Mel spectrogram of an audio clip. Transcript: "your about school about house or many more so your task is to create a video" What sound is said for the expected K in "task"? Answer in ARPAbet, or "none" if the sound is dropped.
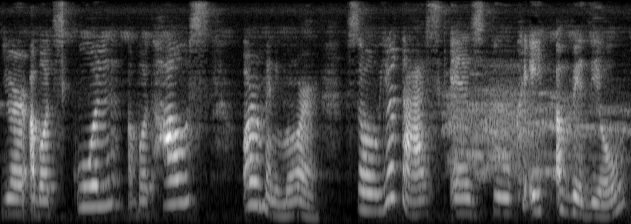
K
